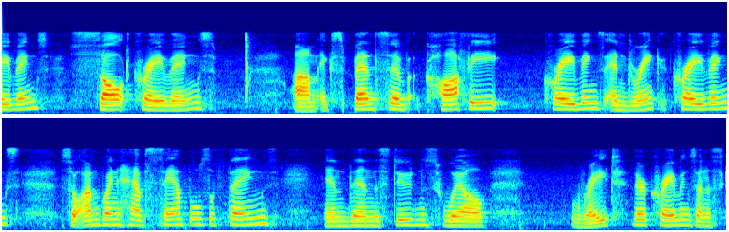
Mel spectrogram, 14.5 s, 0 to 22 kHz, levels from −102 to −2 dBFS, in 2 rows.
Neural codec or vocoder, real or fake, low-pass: none; real; 7.2 kHz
